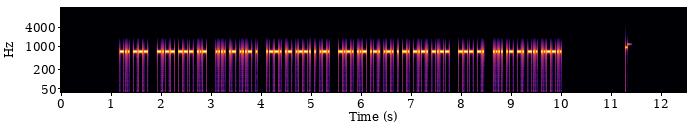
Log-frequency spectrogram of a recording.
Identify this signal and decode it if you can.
Morse code, heard as a keyed tone, about 44 wpm, 700 Hz. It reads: DO YOU HAVE PAPER CURRENCY ON HAND?
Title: Sentences from Top 1500 Words 45wpm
